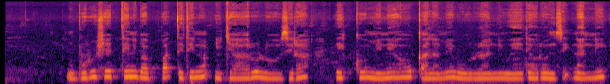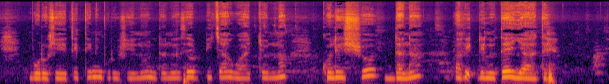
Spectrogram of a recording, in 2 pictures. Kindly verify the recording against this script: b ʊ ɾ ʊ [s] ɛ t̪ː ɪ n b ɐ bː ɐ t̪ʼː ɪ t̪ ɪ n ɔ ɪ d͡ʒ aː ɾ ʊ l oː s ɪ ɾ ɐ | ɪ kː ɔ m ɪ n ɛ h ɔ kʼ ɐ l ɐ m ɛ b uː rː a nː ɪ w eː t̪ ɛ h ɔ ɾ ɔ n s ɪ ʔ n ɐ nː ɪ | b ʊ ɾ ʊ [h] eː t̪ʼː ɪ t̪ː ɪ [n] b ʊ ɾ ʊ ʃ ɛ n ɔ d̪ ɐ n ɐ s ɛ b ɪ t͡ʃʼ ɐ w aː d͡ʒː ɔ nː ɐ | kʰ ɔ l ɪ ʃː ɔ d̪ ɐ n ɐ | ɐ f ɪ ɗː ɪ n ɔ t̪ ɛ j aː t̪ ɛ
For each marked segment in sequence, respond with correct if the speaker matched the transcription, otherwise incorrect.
incorrect: ʃ, incorrect: ʃ, correct

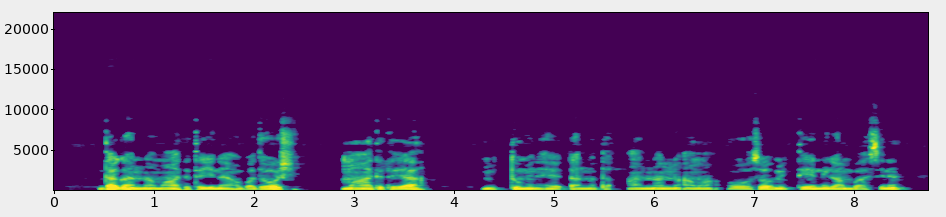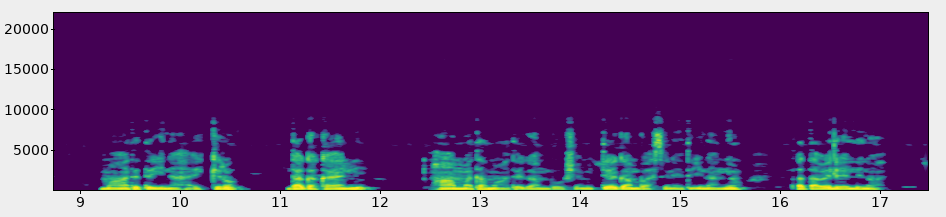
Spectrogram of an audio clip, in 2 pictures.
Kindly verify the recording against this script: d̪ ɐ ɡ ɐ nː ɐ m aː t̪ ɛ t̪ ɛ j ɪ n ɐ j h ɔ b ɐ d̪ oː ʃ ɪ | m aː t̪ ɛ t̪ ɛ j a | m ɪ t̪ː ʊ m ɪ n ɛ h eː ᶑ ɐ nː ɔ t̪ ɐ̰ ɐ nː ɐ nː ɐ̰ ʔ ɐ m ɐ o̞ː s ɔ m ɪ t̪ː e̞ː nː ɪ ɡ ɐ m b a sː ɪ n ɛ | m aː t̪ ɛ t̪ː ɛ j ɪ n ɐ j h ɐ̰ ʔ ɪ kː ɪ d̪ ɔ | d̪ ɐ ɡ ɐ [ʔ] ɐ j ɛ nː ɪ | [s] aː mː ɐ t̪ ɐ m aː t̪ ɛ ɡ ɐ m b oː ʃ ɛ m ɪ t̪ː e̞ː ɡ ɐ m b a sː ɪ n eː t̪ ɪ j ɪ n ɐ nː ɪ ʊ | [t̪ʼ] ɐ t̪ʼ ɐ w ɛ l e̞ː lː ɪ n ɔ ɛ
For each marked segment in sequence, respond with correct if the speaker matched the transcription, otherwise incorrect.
incorrect: k, incorrect: h, correct

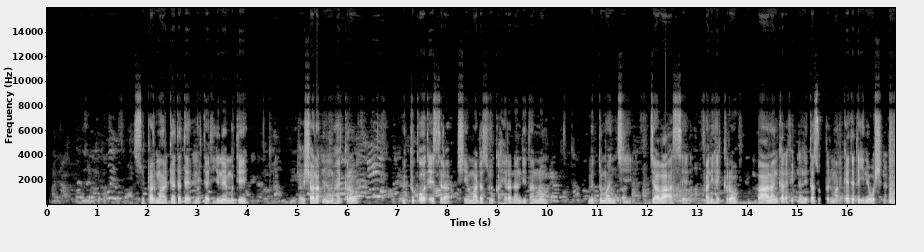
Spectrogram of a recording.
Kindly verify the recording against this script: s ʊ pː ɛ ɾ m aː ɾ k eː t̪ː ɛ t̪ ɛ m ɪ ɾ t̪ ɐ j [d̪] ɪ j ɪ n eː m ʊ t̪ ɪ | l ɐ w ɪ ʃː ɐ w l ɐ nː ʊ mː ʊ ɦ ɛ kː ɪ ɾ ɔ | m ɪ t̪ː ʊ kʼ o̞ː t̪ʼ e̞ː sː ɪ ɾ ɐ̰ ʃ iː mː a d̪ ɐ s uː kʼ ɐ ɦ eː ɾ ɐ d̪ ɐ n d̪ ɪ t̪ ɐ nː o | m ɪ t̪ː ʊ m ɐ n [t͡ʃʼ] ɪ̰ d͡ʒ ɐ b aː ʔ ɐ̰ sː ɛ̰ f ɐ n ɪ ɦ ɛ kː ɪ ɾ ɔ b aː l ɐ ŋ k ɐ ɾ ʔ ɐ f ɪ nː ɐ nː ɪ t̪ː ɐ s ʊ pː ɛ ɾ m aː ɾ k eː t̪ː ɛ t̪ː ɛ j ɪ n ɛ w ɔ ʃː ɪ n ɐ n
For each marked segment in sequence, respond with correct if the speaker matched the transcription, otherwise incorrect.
incorrect: t̪, incorrect: t͡ʃ

